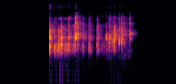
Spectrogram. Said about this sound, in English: You just roll. And, oh, you gotta roll the dice.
